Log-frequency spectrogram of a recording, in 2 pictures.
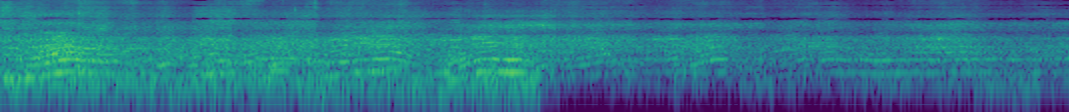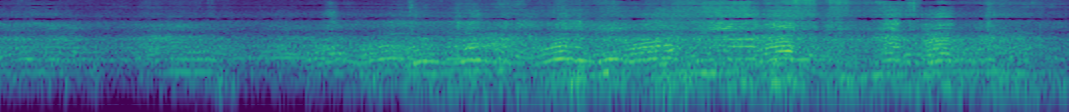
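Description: Snocross race snowmobiles' two-stroke engines revving up and down again and again as several sleds run the track.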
